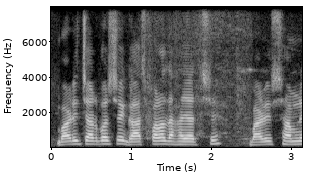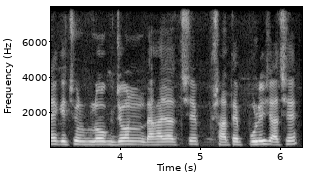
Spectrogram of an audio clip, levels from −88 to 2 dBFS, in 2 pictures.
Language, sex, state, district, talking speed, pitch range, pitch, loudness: Bengali, male, West Bengal, Cooch Behar, 135 wpm, 165-185 Hz, 175 Hz, -15 LUFS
